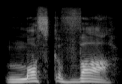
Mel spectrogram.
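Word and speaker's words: Москва: It's an M-O-C-K and then a B and an A, M-O-C-K-B-A. I'm giving you that phonetically with English, but that's Cyrillic, and it is Moskva, which is Moscow.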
